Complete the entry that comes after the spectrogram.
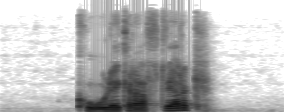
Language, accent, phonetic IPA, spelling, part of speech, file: German, Austria, [ˈkoːləˌkʁaftvɛʁk], Kohlekraftwerk, noun, De-at-Kohlekraftwerk.ogg
- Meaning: coal-fired power station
